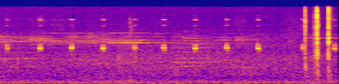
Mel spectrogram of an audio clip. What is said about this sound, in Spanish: Por eso puso las intermitentes del auto y se orilló hasta una banqueta.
